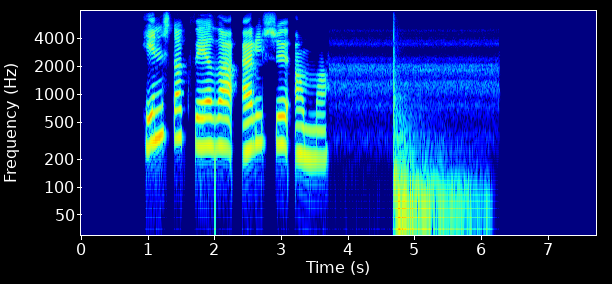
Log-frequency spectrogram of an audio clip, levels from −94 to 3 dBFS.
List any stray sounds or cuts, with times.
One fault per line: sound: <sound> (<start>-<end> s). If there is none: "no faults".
sound: thud (4.7-6.2 s)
